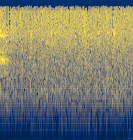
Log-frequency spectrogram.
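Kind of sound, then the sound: nature, rain falling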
